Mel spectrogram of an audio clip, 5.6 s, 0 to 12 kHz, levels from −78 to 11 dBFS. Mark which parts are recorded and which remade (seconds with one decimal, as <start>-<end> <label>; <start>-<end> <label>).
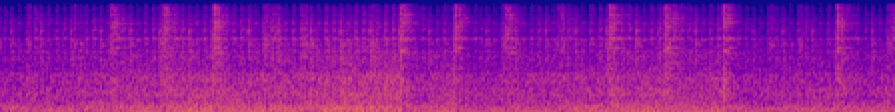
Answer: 0.0-5.6 recorded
